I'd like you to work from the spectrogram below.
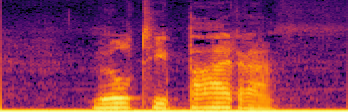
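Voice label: "multipara", Dutch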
